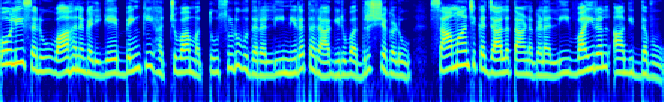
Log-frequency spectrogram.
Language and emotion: Kannada, neutral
